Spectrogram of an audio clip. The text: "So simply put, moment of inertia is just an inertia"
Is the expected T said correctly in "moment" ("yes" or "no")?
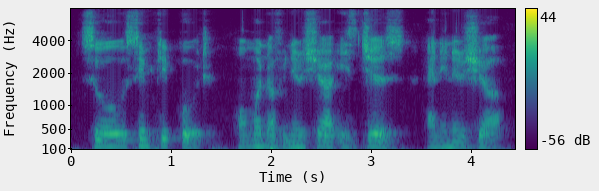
no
